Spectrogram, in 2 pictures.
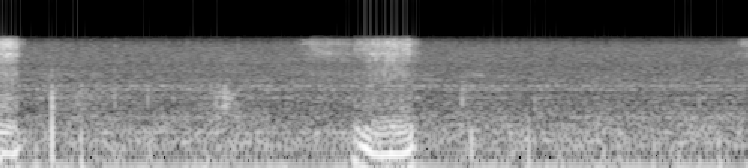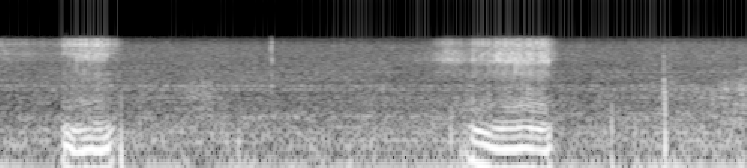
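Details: Samoyed puppy snoring while asleep; three low, rumbling snores with a soft whistle, about every three seconds, over steady background noise.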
